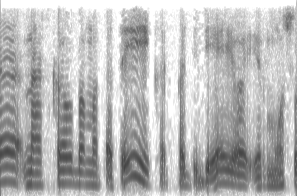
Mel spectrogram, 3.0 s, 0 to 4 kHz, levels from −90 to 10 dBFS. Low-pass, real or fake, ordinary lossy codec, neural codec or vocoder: 3.6 kHz; real; AAC, 24 kbps; none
